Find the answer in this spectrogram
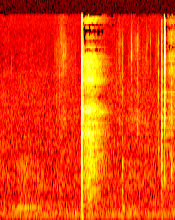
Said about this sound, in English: Well, I will say that the reverb definitely helped that, because we don't have many drinks here on the show that get opened with a plastic breakaway bottle top. Congratulations to them for keeping up with the times.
